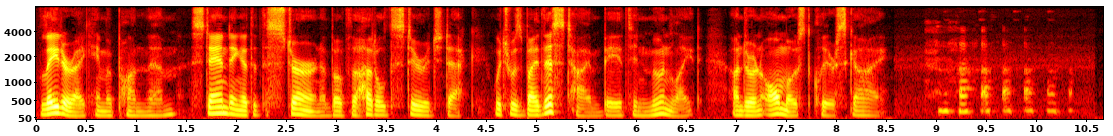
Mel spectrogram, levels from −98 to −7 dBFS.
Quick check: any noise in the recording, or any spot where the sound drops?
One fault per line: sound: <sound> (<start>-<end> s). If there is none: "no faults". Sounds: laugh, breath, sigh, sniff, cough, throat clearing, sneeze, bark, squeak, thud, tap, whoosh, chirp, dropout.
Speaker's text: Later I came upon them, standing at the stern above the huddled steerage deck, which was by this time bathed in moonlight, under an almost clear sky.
sound: laugh (8.9-10.4 s)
